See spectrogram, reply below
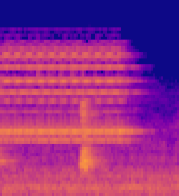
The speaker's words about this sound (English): I'm surprised the phone keeps ringing.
